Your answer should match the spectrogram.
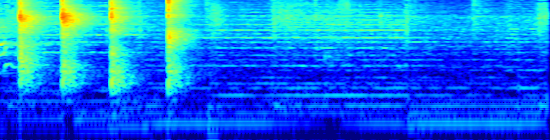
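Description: Live band music: five sharp accent hits in quick, even succession, about three a second, each ringing briefly. A low chord is then held under them.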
